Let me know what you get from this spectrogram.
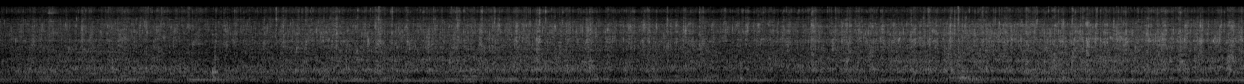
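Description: Spiced yogurt masala sizzling in hot oil in a kadai, a steady hiss that grows a little louder toward the end as fried potatoes are added and stirred in with a wooden spatula.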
